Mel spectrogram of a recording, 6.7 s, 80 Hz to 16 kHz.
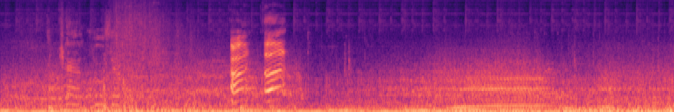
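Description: A truck driven in Cyberpunk 2077 gives a steady, close engine drone throughout, with brief high chirps partway through and a swelling whoosh near the end.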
